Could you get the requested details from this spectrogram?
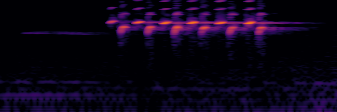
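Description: A European goldfinch gives a quick, bright burst of about eleven high tinkling notes in under a second, with faint low background hum.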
